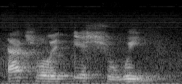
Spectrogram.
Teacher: Pronouncing this as a V is the product of Jews being in Germany for too long.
